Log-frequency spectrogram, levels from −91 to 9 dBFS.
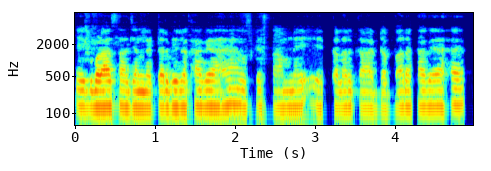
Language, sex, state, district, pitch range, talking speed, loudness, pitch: Hindi, male, Jharkhand, Deoghar, 130-135 Hz, 205 wpm, -20 LUFS, 135 Hz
